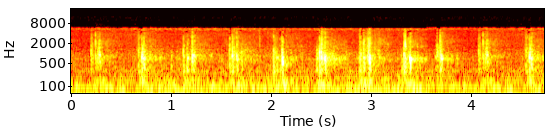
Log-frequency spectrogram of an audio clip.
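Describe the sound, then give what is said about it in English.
Horses walking slowly, their hooves clip-clopping in a steady, even rhythm of hollow knocks at moderate loudness, with no other sounds over them. “So the four of them slowly rode out of town.”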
